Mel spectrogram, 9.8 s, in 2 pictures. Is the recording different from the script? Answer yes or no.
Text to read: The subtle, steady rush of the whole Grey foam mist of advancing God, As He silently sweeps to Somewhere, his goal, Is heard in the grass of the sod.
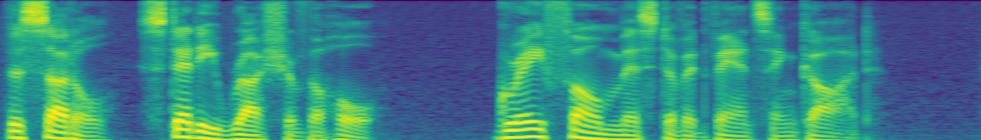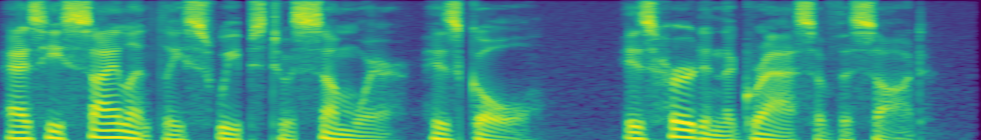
no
